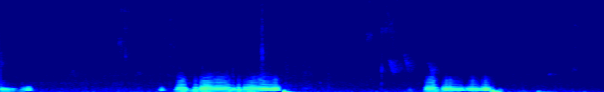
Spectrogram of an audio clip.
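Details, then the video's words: Roman Tufted goose sleeping at night in an indoor tub beside two ducks, not yet fully feathered; two long nasal, reedy snoring breaths with slight wavering pitch, separated by a quiet gap. "Do Geese Snore?"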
